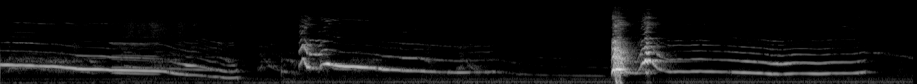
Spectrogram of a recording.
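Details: Ruby, a one-year-old mutt of chihuahua, pit bull, German shepherd and terrier mix, gives three drawn-out howls that fall in pitch, each opening with a brief sharp yelp, with a faint low hum beneath.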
